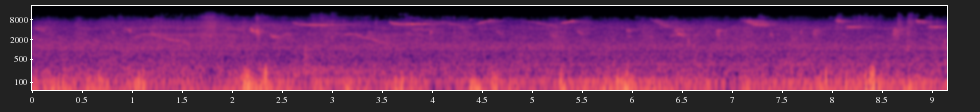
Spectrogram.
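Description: Small birds chirping, with many short calls that glide up and down in pitch, over an irregular low rumble.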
